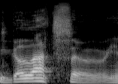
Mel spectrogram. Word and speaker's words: Golazo: Taking a bit of a broader look, there's Andreas Campomar's Golazo, is that how you pronounce it? – Golazo, yes, which means, wow, what a goal!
